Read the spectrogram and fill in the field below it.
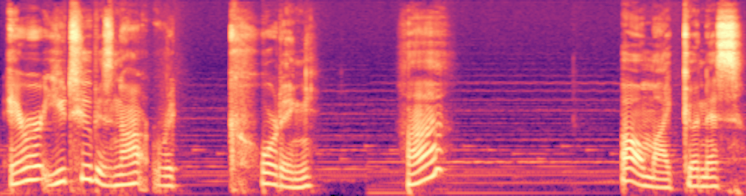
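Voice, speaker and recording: Hoarse, lively streamer greeting chat. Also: mid-range voice. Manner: upbeat, greets viewers by name one after another. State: hoarse, recovering from illness. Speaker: live game streamer. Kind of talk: casual live-stream chat with viewers.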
